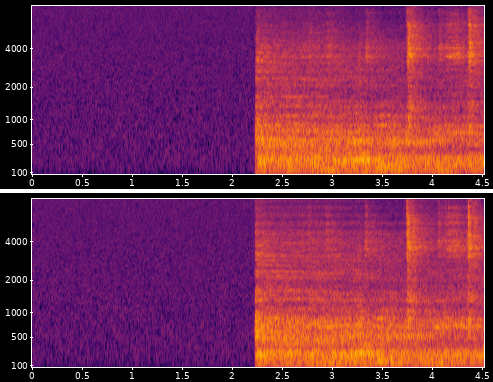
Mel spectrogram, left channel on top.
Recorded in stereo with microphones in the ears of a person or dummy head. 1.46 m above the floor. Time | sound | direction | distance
2.2 | a sliding door | 70° right (ahead or behind) | 1.6 m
